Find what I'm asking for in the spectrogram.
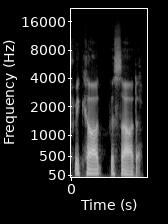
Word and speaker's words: Ricard Quesada: Yeah, so it's Ricard Quesada, but nobody pronounces it correctly.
